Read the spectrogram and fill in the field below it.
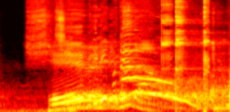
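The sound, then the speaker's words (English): Beer glasses clink together in a toast, a couple of bright, brief taps ringing out over people's voices speaking and exclaiming. “We'll give a little cheers here and then talk about the taste of the beer, maybe.”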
